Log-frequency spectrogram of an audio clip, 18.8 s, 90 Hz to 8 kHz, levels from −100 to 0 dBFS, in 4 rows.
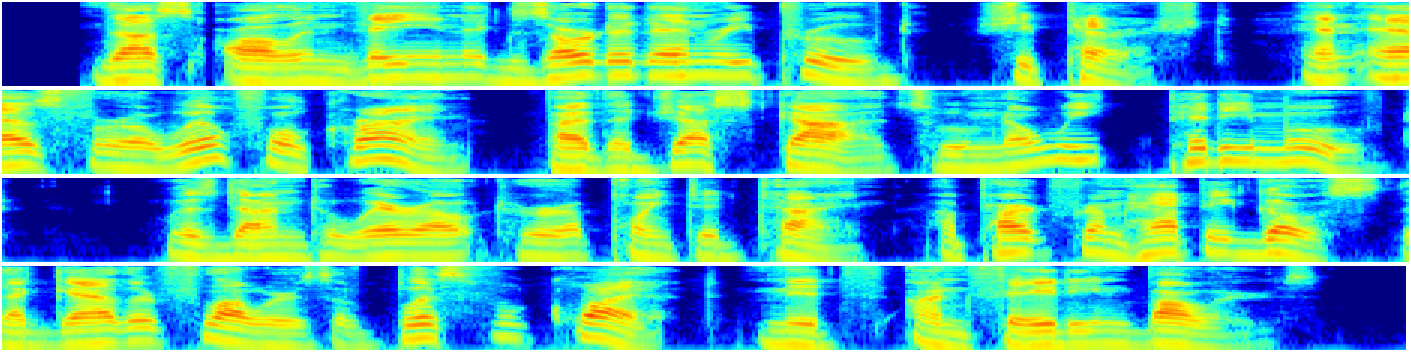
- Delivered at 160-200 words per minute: No, average, 145 wpm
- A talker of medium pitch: No, low, 130 Hz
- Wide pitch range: No, average, 4.7 semitones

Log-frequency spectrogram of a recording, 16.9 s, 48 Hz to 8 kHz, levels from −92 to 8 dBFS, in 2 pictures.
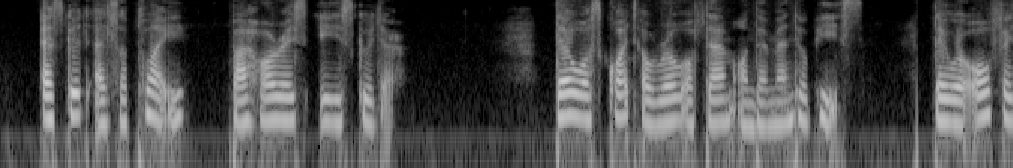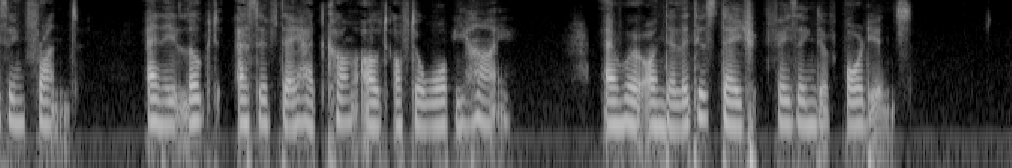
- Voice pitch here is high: Yes, high, 195 Hz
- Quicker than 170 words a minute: No, average, 165 wpm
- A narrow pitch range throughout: Yes, narrow, 2.1 semitones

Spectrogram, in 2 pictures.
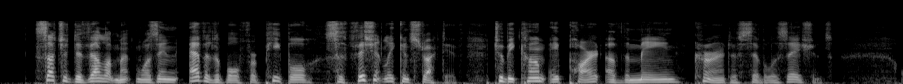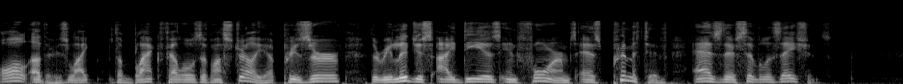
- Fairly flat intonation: No, average, 4.7 semitones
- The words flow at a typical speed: No, slow, 125 wpm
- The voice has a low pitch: Yes, low, 115 Hz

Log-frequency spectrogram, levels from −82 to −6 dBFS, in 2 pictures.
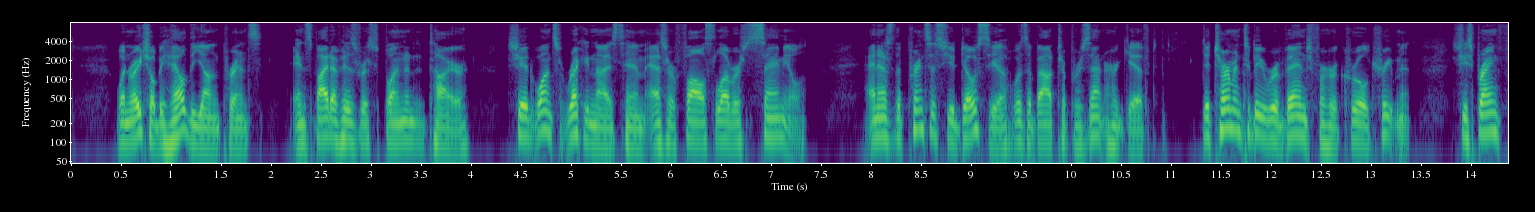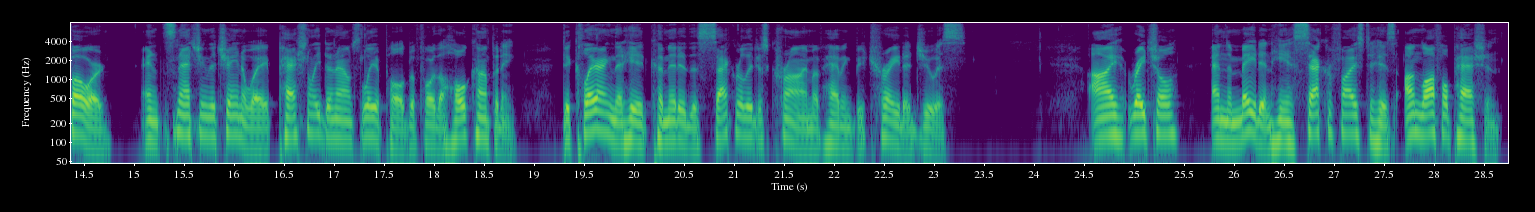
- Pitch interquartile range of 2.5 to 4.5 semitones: No, average, 4.9 semitones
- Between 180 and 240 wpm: No, average, 170 wpm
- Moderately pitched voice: No, low, 110 Hz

